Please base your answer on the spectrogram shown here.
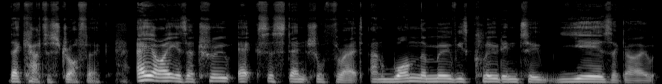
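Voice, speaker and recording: A man hosting a psychology channel, giving scripted video-essay narration in a measured, explanatory way. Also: medium pitch, darkish tone.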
